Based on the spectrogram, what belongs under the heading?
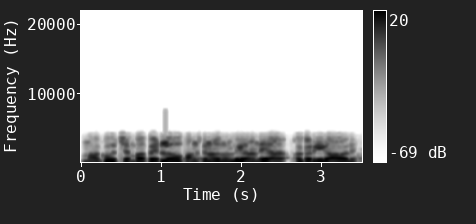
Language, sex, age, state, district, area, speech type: Telugu, male, 18-30, Telangana, Ranga Reddy, urban, conversation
